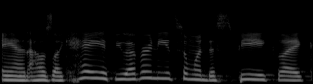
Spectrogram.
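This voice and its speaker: A woman talks with an American accent. Her pitch variation is ordinary. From Texas. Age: 19. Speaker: youth speaker, church staff. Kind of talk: youth group talk. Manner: conversational.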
